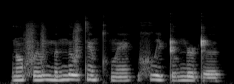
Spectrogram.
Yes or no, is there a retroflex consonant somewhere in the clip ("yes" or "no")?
yes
